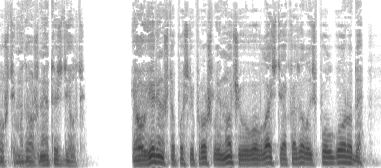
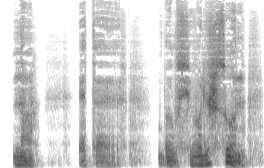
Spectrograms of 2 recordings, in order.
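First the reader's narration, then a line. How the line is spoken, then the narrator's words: Uncertain objection. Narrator (Russian): неуверенно возразила Сьюзан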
